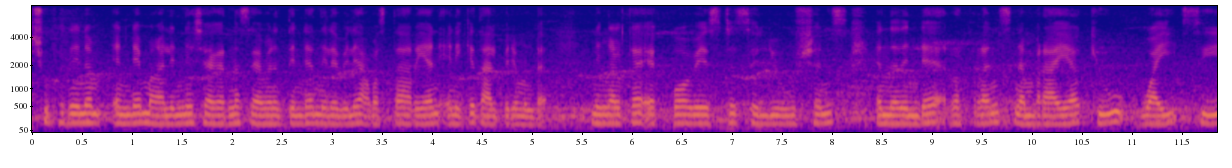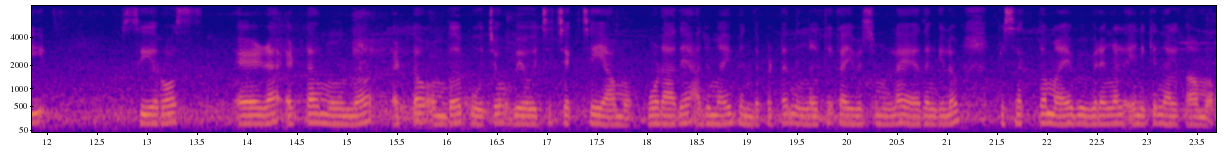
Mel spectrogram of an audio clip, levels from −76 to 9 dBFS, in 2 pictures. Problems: constant background noise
